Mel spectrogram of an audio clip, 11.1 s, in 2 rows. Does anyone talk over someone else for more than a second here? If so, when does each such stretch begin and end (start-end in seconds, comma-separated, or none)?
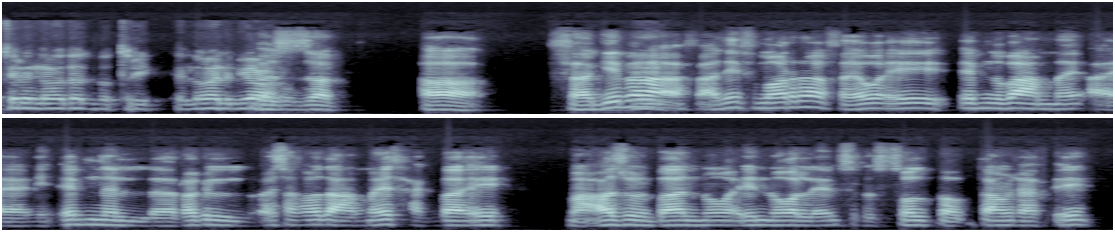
none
